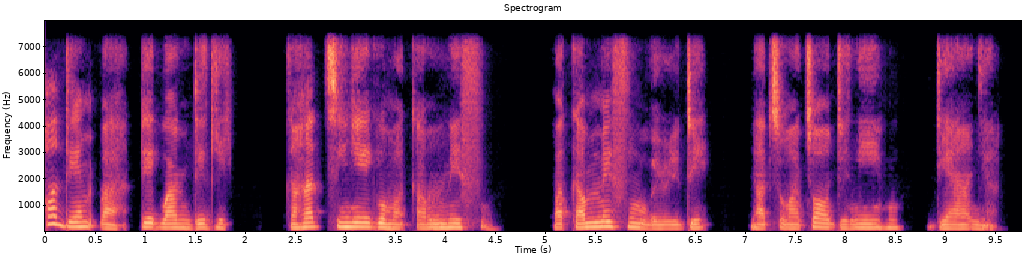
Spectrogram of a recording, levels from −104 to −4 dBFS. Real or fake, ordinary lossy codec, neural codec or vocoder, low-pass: fake; none; codec, 16 kHz, 1 kbps, FreqCodec, larger model; 7.2 kHz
